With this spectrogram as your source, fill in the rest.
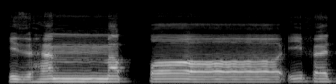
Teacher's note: ayat ni ada huruf ta bertemu dengan huruf ta. Okey. Dalam bacaan kita, dalam riwayat Hafiz an Asim, maka sebutan huruf ta dimasukkan secara sempurna ke dalam huruf ta.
